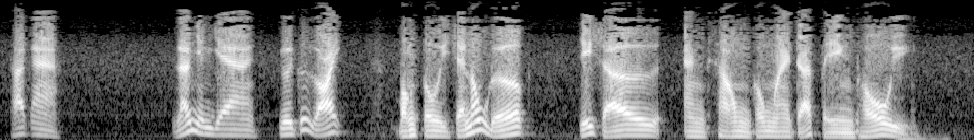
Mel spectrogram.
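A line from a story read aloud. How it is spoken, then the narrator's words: Cold. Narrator (Vietnamese): Tiểu nhị lạnh lùng nói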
